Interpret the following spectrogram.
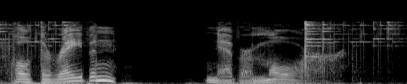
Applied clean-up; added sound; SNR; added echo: none; Shatter; 9 dB; none.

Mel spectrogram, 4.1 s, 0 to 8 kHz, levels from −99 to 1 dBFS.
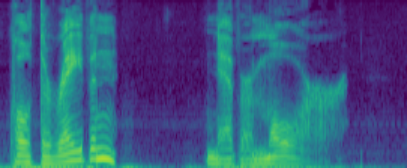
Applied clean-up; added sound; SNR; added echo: none; none; none; none.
